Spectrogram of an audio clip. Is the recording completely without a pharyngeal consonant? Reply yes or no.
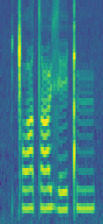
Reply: yes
